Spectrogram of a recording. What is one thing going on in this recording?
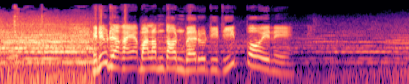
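A train horn blares loudly and wavers.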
